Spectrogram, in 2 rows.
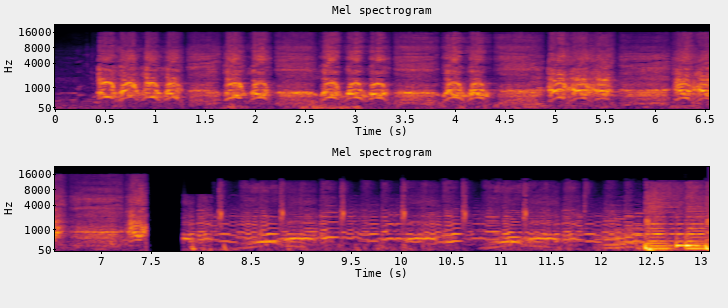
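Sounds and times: man beatboxing: 8.0 - 12.6.

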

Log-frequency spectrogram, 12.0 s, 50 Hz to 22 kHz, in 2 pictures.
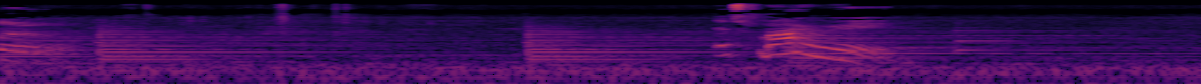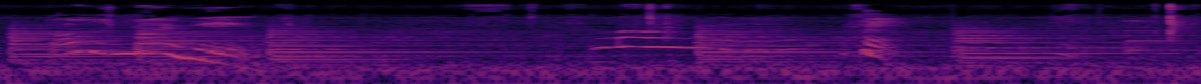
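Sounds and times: toddler crying: 9.0 - 10.6.

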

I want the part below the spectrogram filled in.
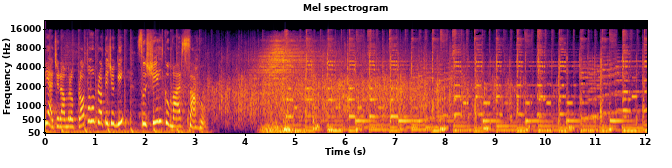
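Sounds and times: woman's voice: 0.0 - 3.3
children applauding: 3.1 - 10.9.

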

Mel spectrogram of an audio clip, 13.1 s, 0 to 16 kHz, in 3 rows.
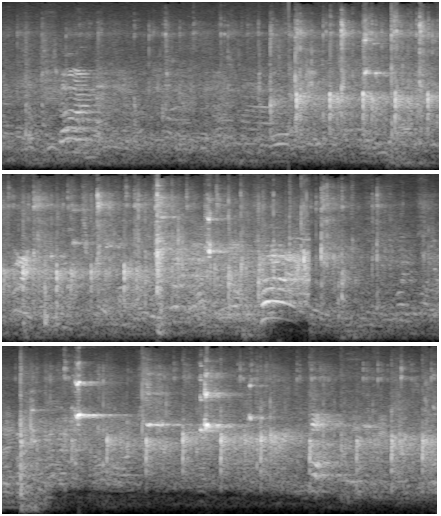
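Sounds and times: shoe squeal: 4.7 - 6.9, 8.9 - 11.5.

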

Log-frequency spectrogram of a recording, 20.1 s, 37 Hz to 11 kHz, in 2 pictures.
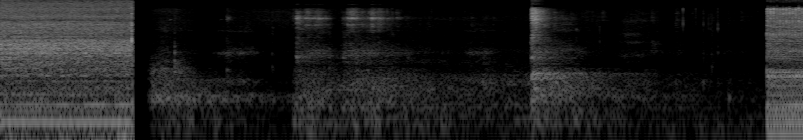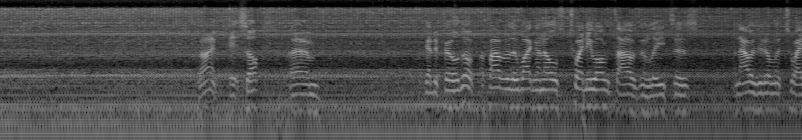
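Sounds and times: truck engine running loudly: 0.0 - 1.7, 9.6 - 20.0.

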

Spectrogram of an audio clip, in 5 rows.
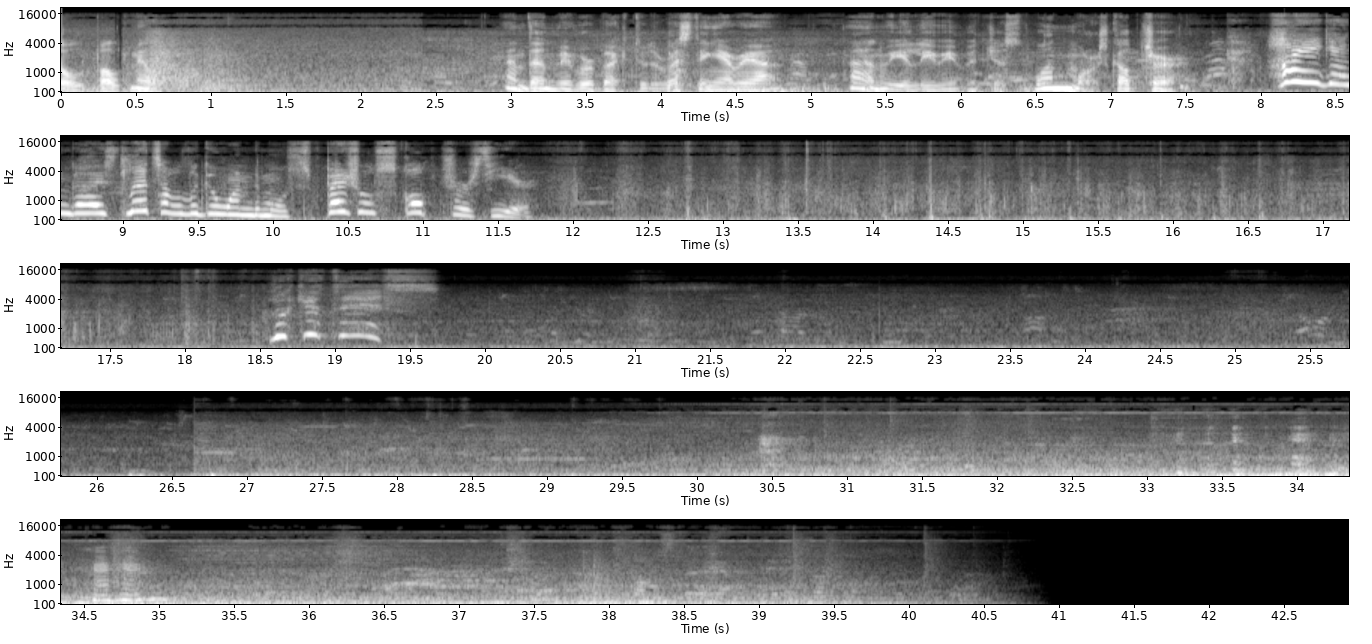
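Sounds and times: footsteps running on grass: 11.8 - 19.0
low steady rumble: 26.6 - 40.5.

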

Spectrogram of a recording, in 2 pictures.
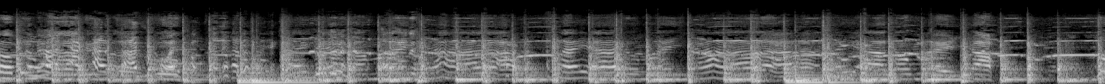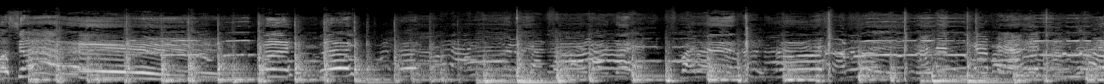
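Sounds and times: barrel drum beaten quickly: 0.0 - 22.0
voices singing: 0.0 - 22.0.

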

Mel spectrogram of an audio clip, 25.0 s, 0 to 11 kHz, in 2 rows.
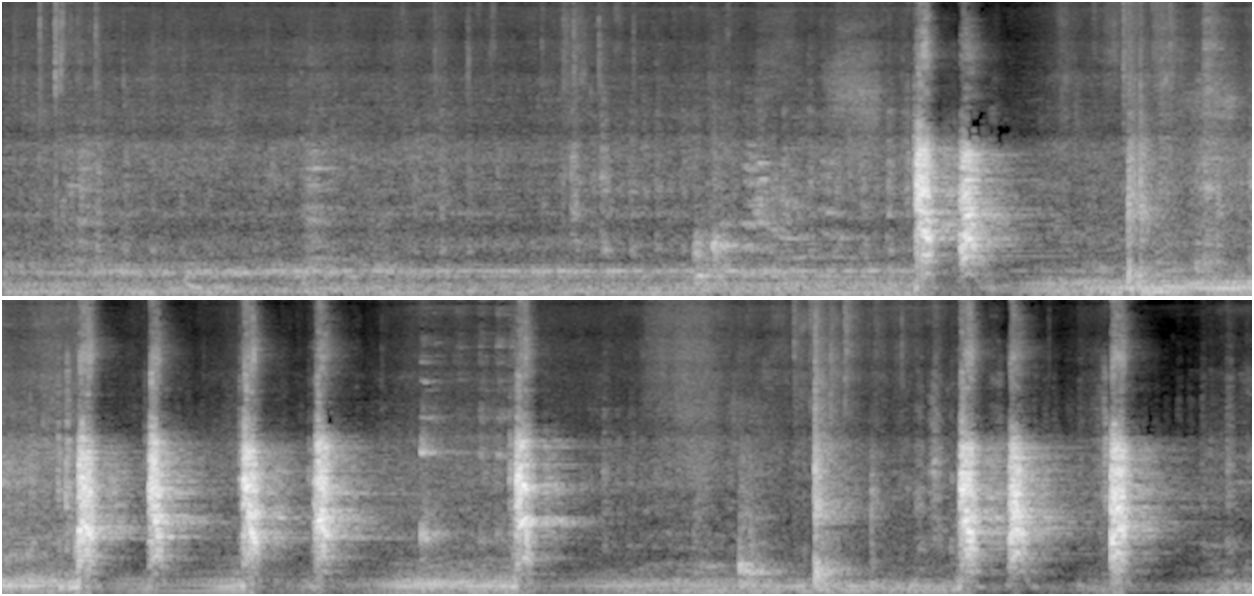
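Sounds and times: steady low hum: 0.0 - 25.0
dog panting: 3.9 - 15.0, 17.5 - 20.3, 21.3 - 25.0
dog barking: 9.1 - 10.2, 13.2 - 16.3, 17.6 - 18.4, 22.0 - 24.3.

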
